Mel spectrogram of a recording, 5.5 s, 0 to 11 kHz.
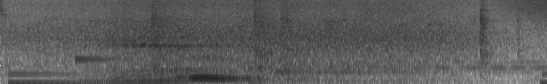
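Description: A cow lets out a long, loud moo, its low call rising and wavering over a couple of seconds, followed by the quieter hum and clatter of a dairy barn with 120 cows and a milking robot, in the village of Spijk by the German border. No talking.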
